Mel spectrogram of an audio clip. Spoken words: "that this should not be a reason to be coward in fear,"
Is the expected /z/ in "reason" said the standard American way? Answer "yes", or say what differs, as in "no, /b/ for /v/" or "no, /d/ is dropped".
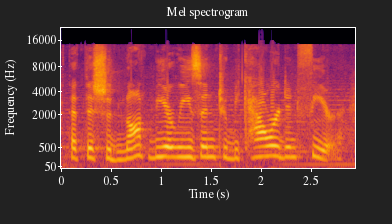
yes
